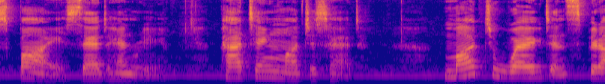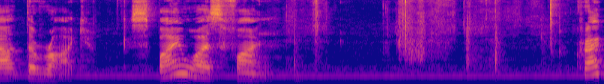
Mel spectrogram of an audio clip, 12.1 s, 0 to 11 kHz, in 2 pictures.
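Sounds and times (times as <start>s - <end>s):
steady hum: 0.0s - 12.0s
paper page turning: 9.0s - 11.6s.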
